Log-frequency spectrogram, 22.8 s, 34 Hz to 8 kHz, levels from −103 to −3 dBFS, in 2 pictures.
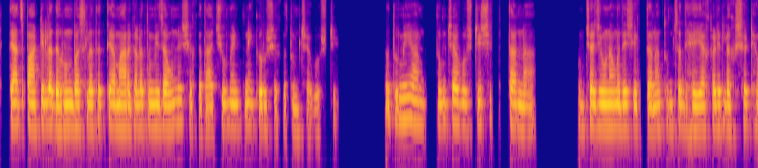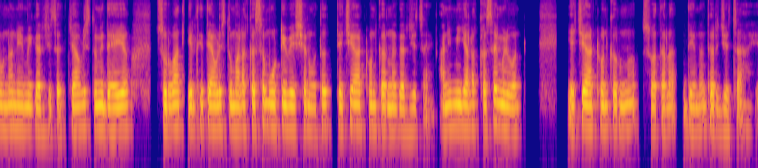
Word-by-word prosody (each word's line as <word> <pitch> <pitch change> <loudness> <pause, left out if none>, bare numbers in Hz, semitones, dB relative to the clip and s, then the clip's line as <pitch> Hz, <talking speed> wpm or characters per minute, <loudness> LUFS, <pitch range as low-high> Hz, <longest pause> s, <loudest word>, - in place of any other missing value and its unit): त्याच 145 -1 +2
पाटीला 140 +1 +3
धरून 135 0 +4
बसला 135 0 +2
तर - - +1
त्या 140 - +3
मार्गाला 135 0 +1
तुम्ही 135 0 +3
जाऊ 135 0 +3
नाही 150 +2 -3
शकत 130 -4 -8
अचिव्हमेंट 140 +2 -2
नाही 140 -1 -3
करू 135 -1 +2
शकत 130 - -10
तुमच्या 120 0 -8
गोष्टी. - - -14 0.8
तर - - -1
तुम्ही 165 +1 -1
आम 155 -2 -2 0.2
तुमच्या 140 +2 +1
गोष्टी 145 0 -4
शिकताना 140 -2 -3 0.7
तुमच्या 135 +1 +1
जीवनामध्ये 135 0 +4
शिकताना 130 -1 -1
तुमचं 140 0 -3
ध्येयाकडे 130 +1 +1
लक्ष 130 0 -3
ठेवणं 135 -1 -1
नेहमी 130 -1 0
गरजेचं 125 0 -1
आहे. 135 - -9
ज्यावेळेस 130 +2 0
तुम्ही 130 0 +5
ध्येय 125 +1 +5 0.5
सुरुवात 135 +1 +4
केली 130 - +3
होती, 135 - -5
त्यावेळेस 135 +1 +3
तुम्हाला 130 0 +2
कसं 135 +1 +2
मोटिव्हेशन 135 -1 +2
होतं 125 +2 0
त्याची 130 +3 -1
आठवण 135 -1 0
करणं 125 -1 +2
गरजेचं 120 0 -3
आहे. - - -18
आणि 125 +2 0
मी 140 - +5
ह्याला 135 0 +1
कसं 135 +3 +2
मिळवन 125 -2 +3 0.8
याची - - +4
आठवण 130 -1 +2
करण 130 +2 0 0.2
स्वतःला 125 0 -3 0.2
देणं 125 -1 -3
गरजेचं 120 -2 -3
आहे. 130 -1 -13
135 Hz, 160 wpm, -23 LUFS, 130-140 Hz, 0.8 s, तुम्ही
